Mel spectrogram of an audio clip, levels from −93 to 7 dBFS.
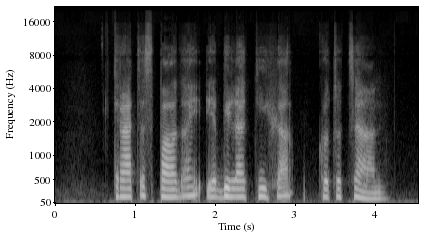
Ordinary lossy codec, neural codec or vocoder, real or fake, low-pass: Opus, 16 kbps; codec, 44.1 kHz, 2.6 kbps, DAC; fake; 19.8 kHz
